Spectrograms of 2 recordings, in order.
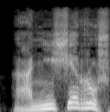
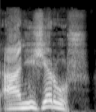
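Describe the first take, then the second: First: High, loud soldier's warning; stern shout. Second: Much higher, louder repeated warning; louder shout. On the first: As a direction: bark the order at the prisoner. Soldier shouts a threat at Gollum. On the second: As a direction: yell the order in full force. Soldier repeats the threat louder. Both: A narrator's reading.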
